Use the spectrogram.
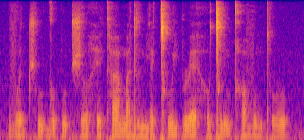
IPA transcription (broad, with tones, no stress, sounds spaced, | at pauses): v ɤ˨˦ d t͡ʃʰ u˨˦ ɡ o˨˦ p u˧˥˧ ʔ ʃ ɤ˨ h e˨˦ tʰ a˧˥˧ m a˨ d ɯ˨ m j ɛ˨ ǀʰ u˧˥˧ j p ɹ ɛ˧˥˧ h o˨˦ ǀ i˧˥˧ m qʰ ɔ˨ v o˨ m tʰ o˨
